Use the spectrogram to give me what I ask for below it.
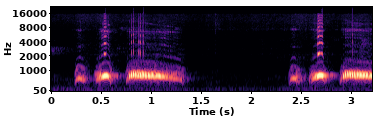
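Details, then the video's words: Spotted dove, known locally as derkuku or tekukur, kept for its song: two soft cooing phrases, each a pair of short rising notes followed by a long drawn-out coo, separated by a pause of about a second. "ikut gacor dengan suara burung derkuku ini"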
